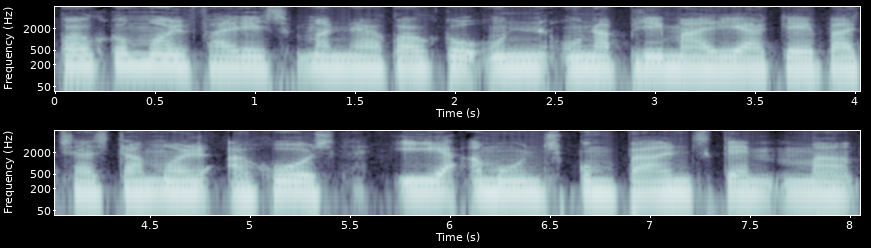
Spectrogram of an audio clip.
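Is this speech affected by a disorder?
Yes: Joubert syndrome; present from birth; age 29.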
